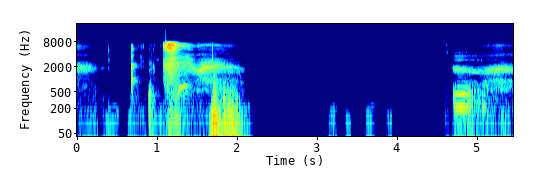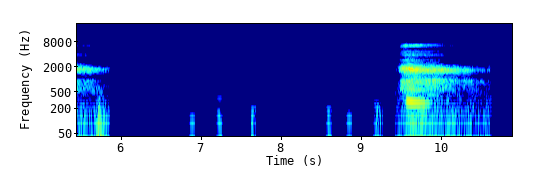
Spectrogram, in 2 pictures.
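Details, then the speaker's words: Persistent nose tickle causing repeated build-ups: a sharp, forceful sneeze after a short breath-in, then two quieter breathy exhalations with pauses. "Oh god. These sneezes feel so good, but it tickles so much."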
